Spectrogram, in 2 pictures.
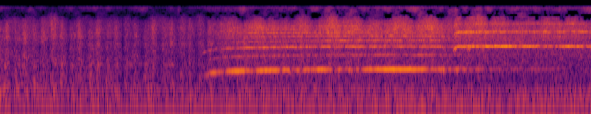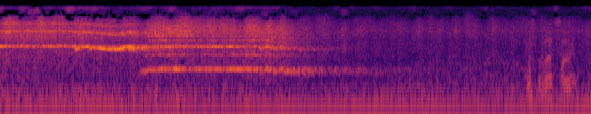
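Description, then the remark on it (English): A train rumbles steadily past while its whistle sounds two long, sustained blasts, the second following a brief pause, loud over the continuous rolling noise. “Listen to that train just rolling on and on and on.”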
